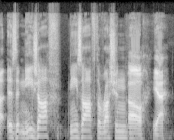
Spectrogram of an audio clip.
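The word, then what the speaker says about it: Knyzhov: Correct me on the pronunciation. Is it Nizhov? Nizhov, the Russian? Oh, yeah. Knizhov.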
